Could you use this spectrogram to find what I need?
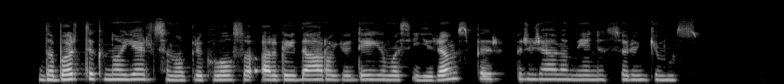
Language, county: Lithuanian, Kaunas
